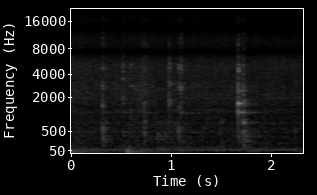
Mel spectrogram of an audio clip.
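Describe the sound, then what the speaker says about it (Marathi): Ginger, garlic, chilli and coriander paste sautéing in hot oil: a faint, steady sizzle with a few light stirring clicks and one sharper scrape of a spoon. "त्याच्यामध्ये मी आलं लसूण मिरची कोथिंबीरची पेस्ट घालत आहे तीही तेलावर आपल्याला व्यवस्थित अशी परतवून घ्यायची आहे"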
